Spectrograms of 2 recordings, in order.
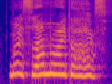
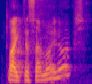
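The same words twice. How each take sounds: First: "samurai" high and excited. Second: Said in the usual way. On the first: Acted. Voiced character line.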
